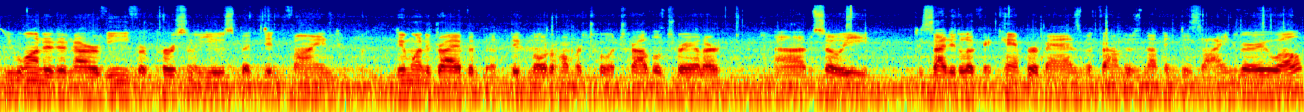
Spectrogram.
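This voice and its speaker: Very fast speech from a man with a Canadian accent, fairly low pitch and ordinary pitch variation, over noticeable background noise. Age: 60s. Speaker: company executive. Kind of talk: casual interview.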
